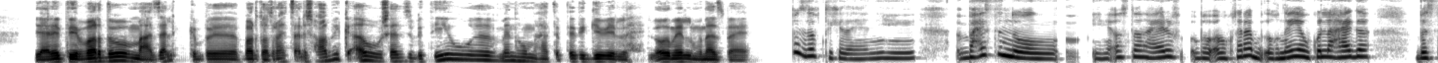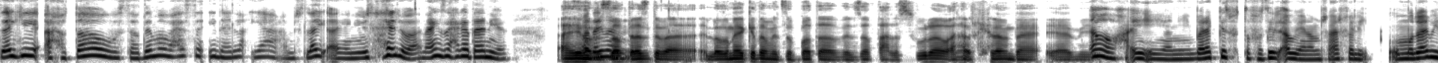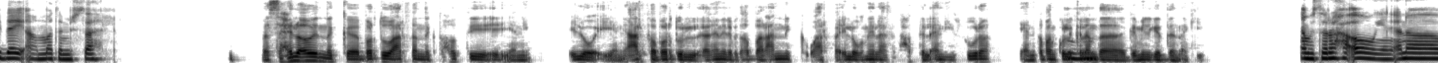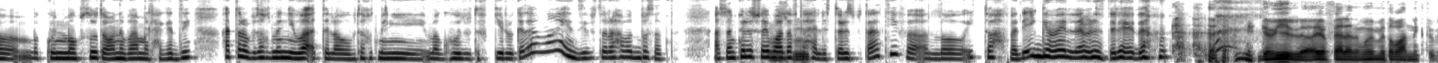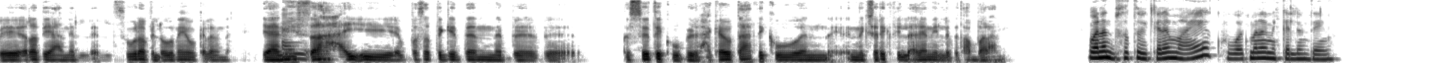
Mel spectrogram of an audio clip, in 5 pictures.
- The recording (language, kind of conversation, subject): Arabic, podcast, أنهي أغنية بتحسّ إنها بتعبّر عنك أكتر؟
- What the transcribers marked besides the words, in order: laughing while speaking: "حلوة"; tapping; laughing while speaking: "وعلى الكلام ده يعني"; in English: "الStories"; laughing while speaking: "إيه الجمال اللي انا منزلاه ده"; laugh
